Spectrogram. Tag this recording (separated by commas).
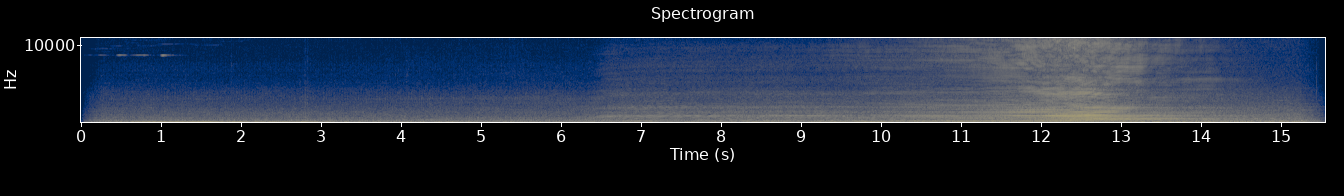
Motorcycle, Vehicle, Motor vehicle (road)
